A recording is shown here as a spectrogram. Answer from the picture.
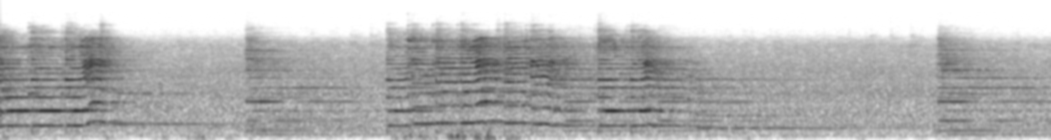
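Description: Mohan veena, the Indian slide guitar, played solo in a slow melody: notes struck every couple of seconds ring on and glide up and down in pitch under the slide.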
